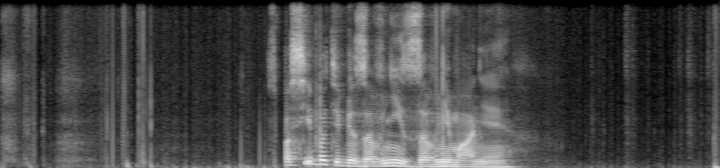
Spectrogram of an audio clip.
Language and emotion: Russian, neutral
